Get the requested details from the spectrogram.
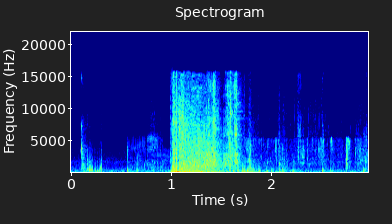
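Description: A gun fires loudly in a short burst with an echo.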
